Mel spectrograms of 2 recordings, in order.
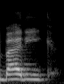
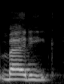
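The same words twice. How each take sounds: Both takes have the same delivery.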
